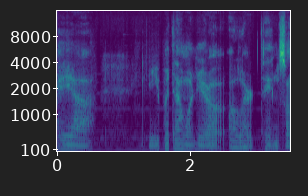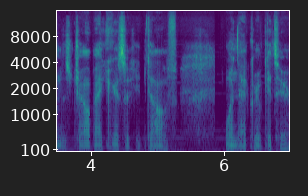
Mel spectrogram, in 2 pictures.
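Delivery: hushed whisper. Asking a party member to set an alarm on the trail, whispering. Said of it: "I'm gonna whisper".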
